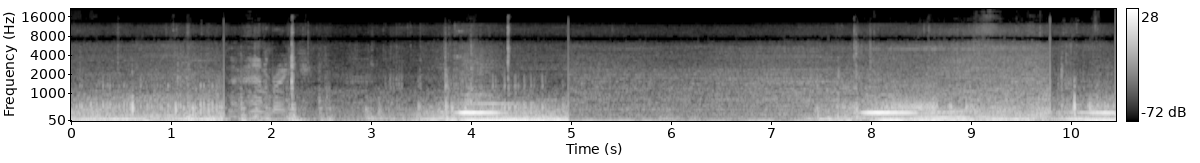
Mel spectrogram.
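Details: Ford Grand C-Max: mid-pitched whooping whine rises each time the car pulls away, including on a slight incline, then fades once moving; the selling garage could not replicate it; source unknown.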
